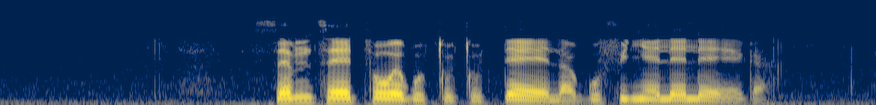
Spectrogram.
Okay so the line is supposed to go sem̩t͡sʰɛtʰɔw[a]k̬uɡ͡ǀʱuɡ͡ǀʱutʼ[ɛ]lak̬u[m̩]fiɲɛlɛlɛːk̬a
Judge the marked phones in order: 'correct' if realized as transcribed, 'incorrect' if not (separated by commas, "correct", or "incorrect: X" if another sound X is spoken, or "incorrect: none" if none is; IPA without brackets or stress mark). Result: incorrect: e, correct, incorrect: none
